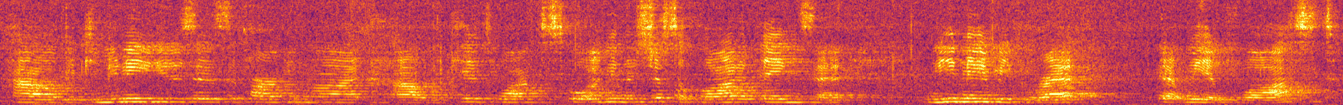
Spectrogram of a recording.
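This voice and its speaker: Brief: woman resident, earnest and persistent, fairly high voice, distant mic in a noisy echoey hall. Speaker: resident speaking at a public meeting. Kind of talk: public comment at a community meeting. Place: large meeting hall.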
